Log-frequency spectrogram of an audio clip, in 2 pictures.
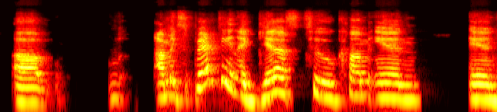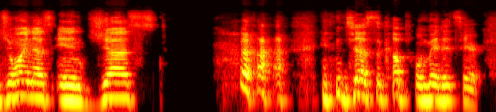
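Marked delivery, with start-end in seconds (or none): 7.3-9.7 laughing through the line, words broken up by laughter. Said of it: "Sorry, I'm laughing though".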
